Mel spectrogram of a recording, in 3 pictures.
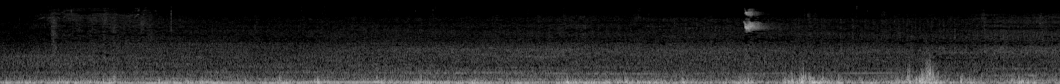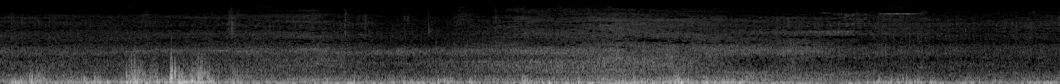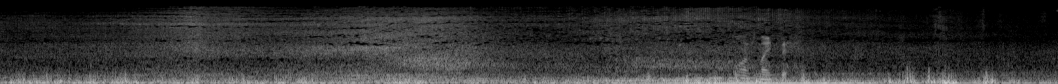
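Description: Town street traffic: cars driving past, with a steady low rumble underneath and a car passing close near the end.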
